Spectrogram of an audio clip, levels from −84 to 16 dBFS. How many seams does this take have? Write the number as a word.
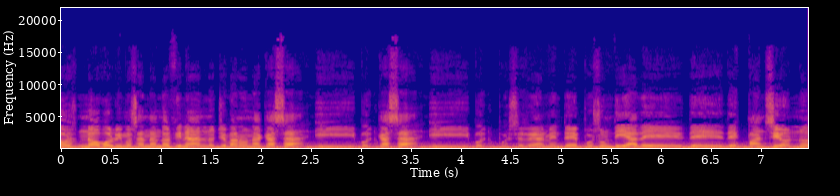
one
